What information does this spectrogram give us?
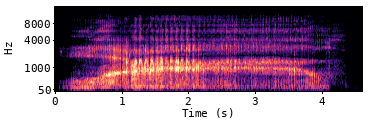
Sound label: Zombie Gurgle Growl; Zomby Sound Effects; horror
